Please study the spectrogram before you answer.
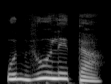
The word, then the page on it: ಉದ್ಧೂಲಿತ: uddhūlita; Kannada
